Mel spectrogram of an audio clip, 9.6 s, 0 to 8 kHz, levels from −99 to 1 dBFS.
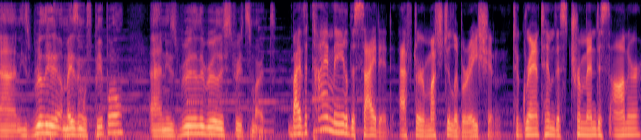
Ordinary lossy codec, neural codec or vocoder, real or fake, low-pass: Opus, 64 kbps; none; real; 7.2 kHz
